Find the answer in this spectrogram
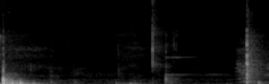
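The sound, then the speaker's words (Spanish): A microphone being removed and handled: a dull thump at the start, then two sharp clicks and clinks later, with a faint metallic ringing tone lingering between them. No one speaks. “tenemos que quitar el micro.”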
